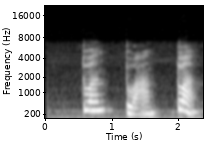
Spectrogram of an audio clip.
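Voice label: "Duan", Chinese syllable; Уроки фонетического блока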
